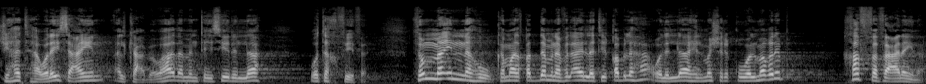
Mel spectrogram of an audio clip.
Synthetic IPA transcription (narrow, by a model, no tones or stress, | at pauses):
d͡ʒɪɦat̪hawɪlajsaʕajnɪ̰lka̰ʕbawɪhaːðamɪnt̪ajsiːɾɪlːaːh | wɪt̪axfiːfɪ̰ | θʊmːaʔɪnːaɦʊkamaqɑd̪ːamnafilʔaːjalːat̪iqɑblaɦawʔa̰lɪlːaːhalmaʃɾɪqwɪlmaɣɾɪb | xafːafaʕalajna̰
